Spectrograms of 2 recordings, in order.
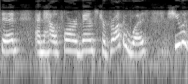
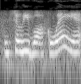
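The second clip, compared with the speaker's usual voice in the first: ordinary delivery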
